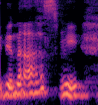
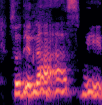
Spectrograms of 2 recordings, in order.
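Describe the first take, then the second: First: Said in the usual way. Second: A laugh breaking into the line; laughing through the words mid-phrase. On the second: Real, not acted. Guest recalling the pilots' offer, laughing.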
